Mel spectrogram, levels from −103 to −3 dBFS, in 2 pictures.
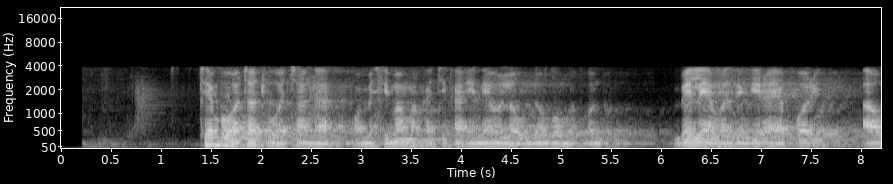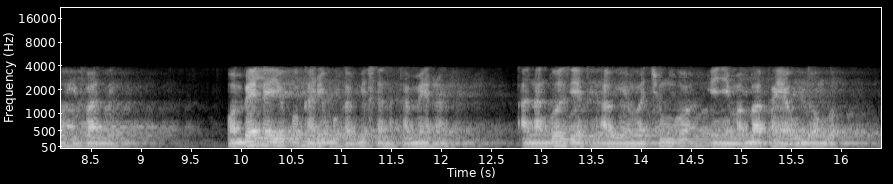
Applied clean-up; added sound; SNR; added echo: neural separator model SepFormer DNS4.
